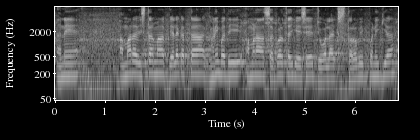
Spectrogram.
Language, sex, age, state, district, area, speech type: Gujarati, male, 30-45, Gujarat, Narmada, rural, spontaneous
